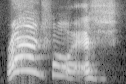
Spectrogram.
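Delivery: high, loud, drawn-out yell; mock warning cry. [name] warning Matt about the singing cook, mock alarm. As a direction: call it out long and high.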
